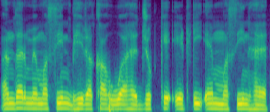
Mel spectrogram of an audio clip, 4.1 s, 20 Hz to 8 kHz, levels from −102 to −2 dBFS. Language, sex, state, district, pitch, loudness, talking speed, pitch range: Hindi, male, Jharkhand, Garhwa, 125 Hz, -12 LUFS, 175 wpm, 120-130 Hz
